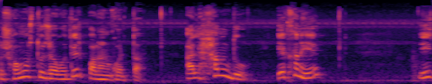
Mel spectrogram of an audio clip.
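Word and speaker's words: الحمد: আসেনি মিমও আসেনি তো এখানে মিম সাকিন গুন্না হবে না একদম স্যাম্পল ভাবে পড়তে হবে আলহামদু আলহামদু এখানে যে হা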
